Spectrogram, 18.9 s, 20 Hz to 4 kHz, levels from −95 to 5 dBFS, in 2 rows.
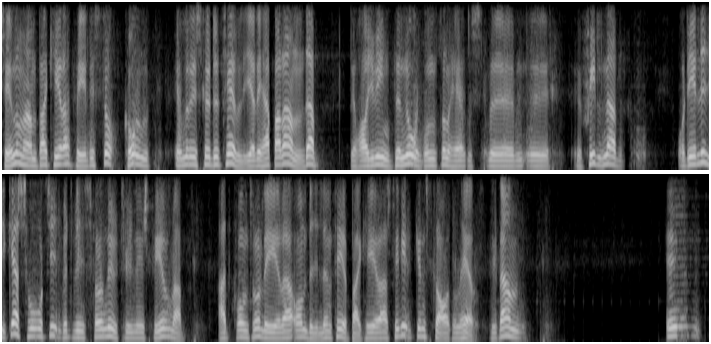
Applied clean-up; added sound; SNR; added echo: neural separator model SepFormer WHAMR!.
